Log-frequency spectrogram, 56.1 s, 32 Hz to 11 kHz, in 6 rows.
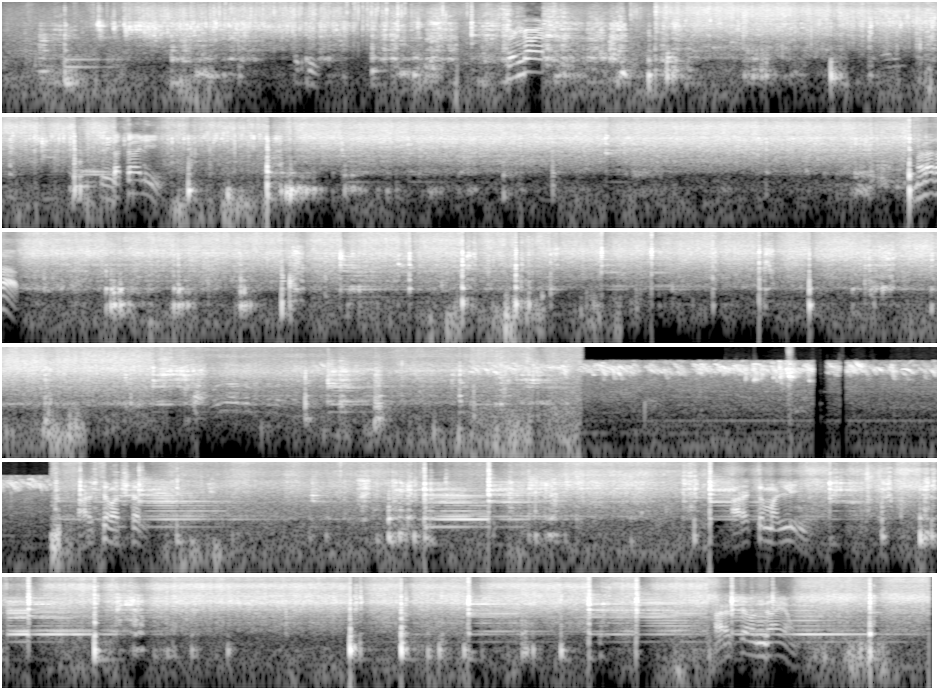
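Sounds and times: metal spatula scraping a pot: 0.4s - 10.5s, 11.1s - 16.0s, 16.8s - 30.2s, 31.0s - 33.7s, 38.0s - 49.2s, 50.2s - 56.0s
vegetables sizzling in hot oil: 0.8s - 33.9s, 38.0s - 56.0s.

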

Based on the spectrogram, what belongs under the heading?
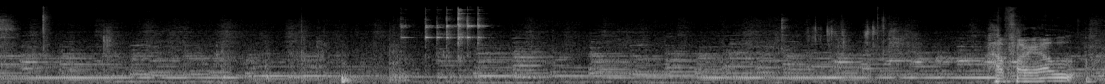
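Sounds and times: light ringing clinks: 4.0s - 5.0s.

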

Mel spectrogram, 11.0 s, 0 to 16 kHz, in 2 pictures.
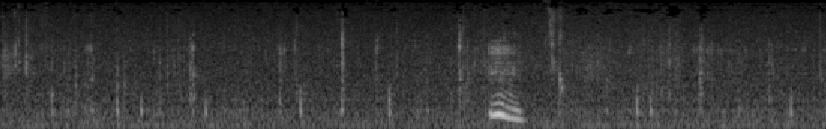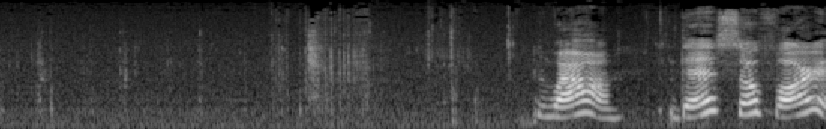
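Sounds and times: person chewing: 0.0s - 9.0s.

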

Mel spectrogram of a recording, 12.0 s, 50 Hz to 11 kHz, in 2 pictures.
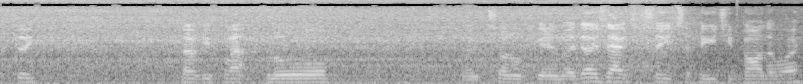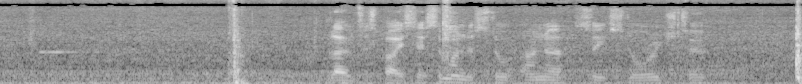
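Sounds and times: low steady rumble: 0.0s - 12.0s
sharp clunk: 7.7s - 8.0s
seat cushion flipped up: 7.7s - 8.1s.

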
